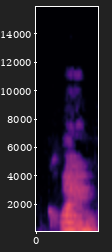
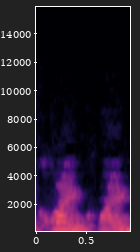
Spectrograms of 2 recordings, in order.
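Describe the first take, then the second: First: Said in the usual way. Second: Slow, ringing pot clangs; drawn-out echoing clang, clang. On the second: Acted. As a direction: let each clang ring. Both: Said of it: "went the cooking pot".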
